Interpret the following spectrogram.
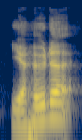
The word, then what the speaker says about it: Yehuda: Amoz, which he saw concerning Yehuda and Jerusalem, which would be the names before there was no J. And so that's what it would, from my understanding, that's what it would have sounded like.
